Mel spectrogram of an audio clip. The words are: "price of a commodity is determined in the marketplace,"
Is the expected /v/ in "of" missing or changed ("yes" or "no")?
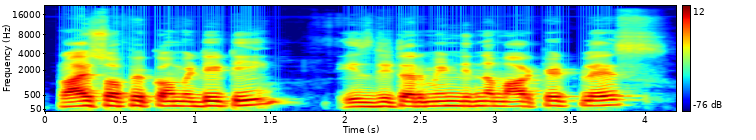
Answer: yes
